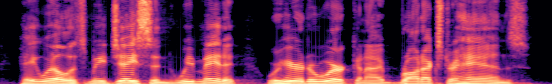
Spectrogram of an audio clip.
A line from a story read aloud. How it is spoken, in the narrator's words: shouted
